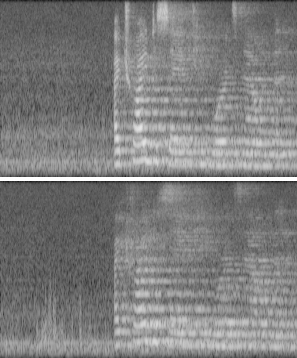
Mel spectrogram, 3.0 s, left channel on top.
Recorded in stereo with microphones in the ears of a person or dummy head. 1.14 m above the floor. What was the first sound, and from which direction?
A woman speaking, 90° left.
